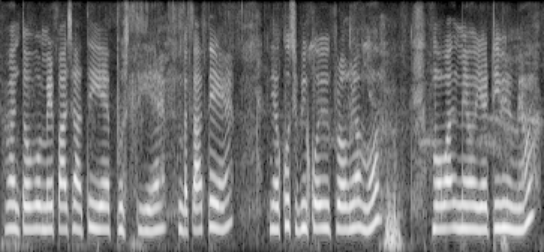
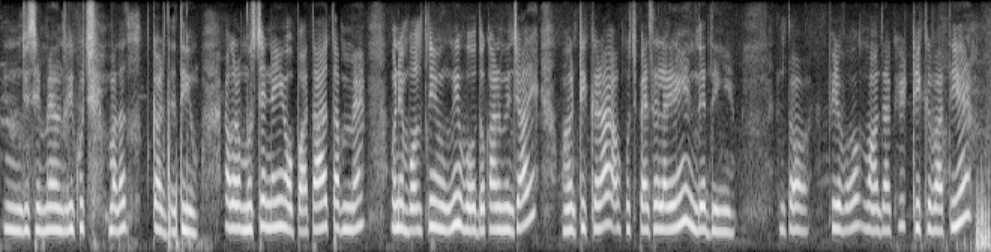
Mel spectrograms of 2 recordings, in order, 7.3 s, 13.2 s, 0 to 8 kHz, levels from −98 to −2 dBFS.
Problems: constant background noise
